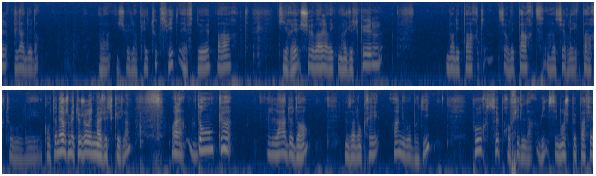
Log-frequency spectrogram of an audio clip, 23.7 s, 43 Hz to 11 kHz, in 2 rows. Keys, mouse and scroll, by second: 2.4 click, 3.6 F2, 4.2 click, 5.5 -, 6.8-9.9 typing, 11.4 Return, 16.8 scroll down 2, 19.6 click, 20.3 scroll down 2.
